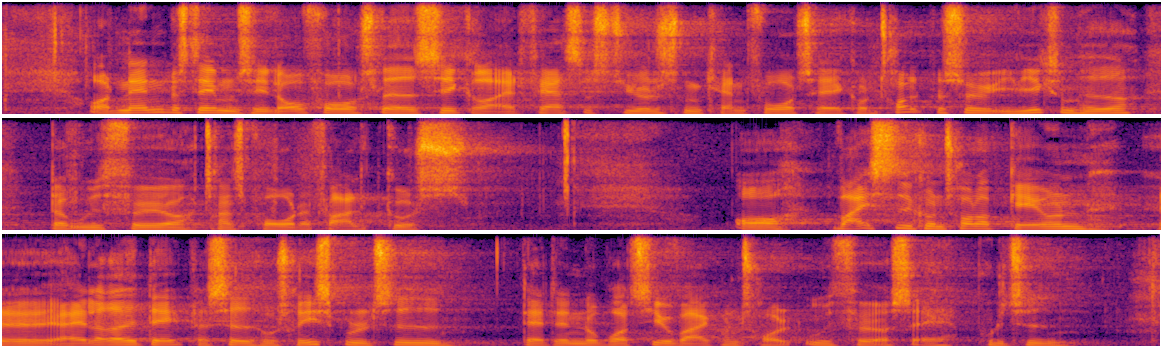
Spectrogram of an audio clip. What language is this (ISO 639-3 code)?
dan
